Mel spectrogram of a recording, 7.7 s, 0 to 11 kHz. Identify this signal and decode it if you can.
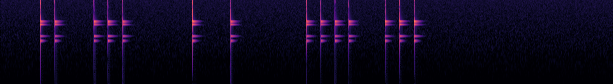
Tap code, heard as taps on glass, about 6 knocks a second. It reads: HAS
